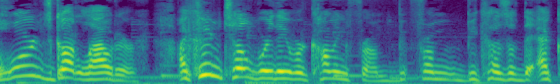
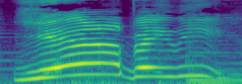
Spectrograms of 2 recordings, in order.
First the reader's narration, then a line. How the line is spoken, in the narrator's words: a voice wailed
